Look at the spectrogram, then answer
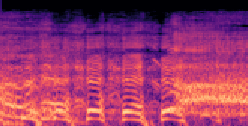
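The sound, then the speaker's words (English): A loud anguished scream from a single voice over the loss of a child, breaking into a few sobbing, pulsing cries before trailing off, with no words spoken. “outstanding scream in response to dramatic loss of a child.”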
